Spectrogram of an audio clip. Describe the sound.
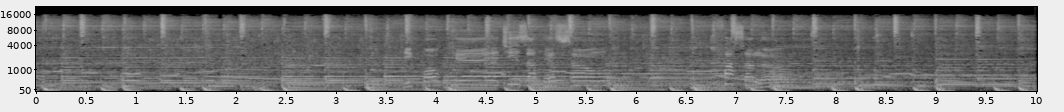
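A romantic Brazilian song plays loud and close, a voice singing in Portuguese over full, steady instrumental backing with a regular percussive pulse throughout.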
